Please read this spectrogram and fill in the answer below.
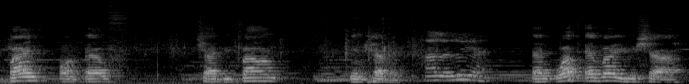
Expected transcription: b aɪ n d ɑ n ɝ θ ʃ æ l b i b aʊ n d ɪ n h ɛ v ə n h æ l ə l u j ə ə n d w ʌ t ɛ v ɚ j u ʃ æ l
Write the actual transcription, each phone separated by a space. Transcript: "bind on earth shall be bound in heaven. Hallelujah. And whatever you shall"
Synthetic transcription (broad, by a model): b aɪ n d ɑ n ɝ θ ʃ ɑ l b i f aʊ n d ɪ n h ɛ v ə n h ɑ l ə l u j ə ə n d w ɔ t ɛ v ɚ j u ʃ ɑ l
